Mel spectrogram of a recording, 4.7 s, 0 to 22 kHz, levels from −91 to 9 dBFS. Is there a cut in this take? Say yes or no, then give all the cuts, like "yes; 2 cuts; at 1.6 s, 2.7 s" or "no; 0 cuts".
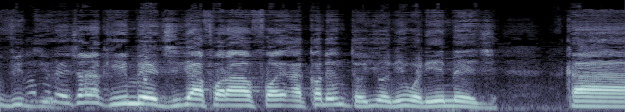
no; 0 cuts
